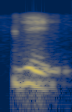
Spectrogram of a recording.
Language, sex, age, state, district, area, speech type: Hindi, male, 18-30, Bihar, Begusarai, rural, conversation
